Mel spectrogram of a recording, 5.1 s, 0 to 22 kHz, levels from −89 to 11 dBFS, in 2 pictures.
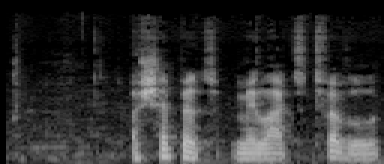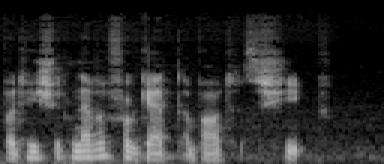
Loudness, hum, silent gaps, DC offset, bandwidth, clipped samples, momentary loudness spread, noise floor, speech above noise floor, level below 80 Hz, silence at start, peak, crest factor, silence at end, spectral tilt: -21 LUFS; none; none; under 0.1%; 16 kHz; under 0.1%; 9 LU; -50 dBFS; 29 dB; -50 dBFS; 0.1 s; 0 dBFS; 22 dB; 0.55 s; -5 dB/octave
